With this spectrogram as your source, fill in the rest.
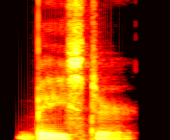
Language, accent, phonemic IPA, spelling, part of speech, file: English, US, /ˈbeɪstɚ/, baster, noun, En-us-baster.ogg
- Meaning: 1. One who bastes 2. A tool for basting meat with fat or gravy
